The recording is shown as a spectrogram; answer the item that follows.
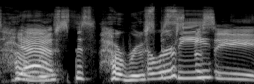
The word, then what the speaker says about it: haruspicy: It's spelled haruspicy, but it's haruspicy.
